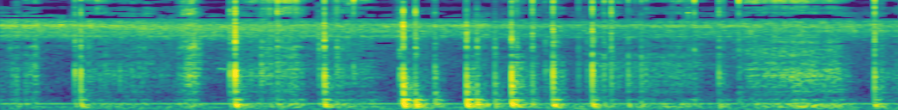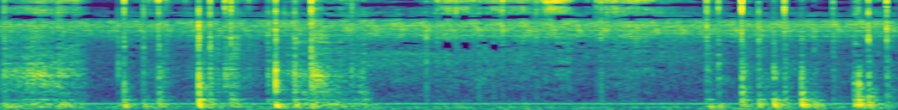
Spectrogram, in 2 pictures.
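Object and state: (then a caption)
Plastic outdoor bin. Long red-painted nails and fingertips tap and scratch the molded surface and rim of a large, hollow black textured plastic bin or garden container sitting outdoors on the ground beside grass, its contents not visible. About twenty short, dry clicks and taps stand out over soft scratching and a steady low hum. Each tap dies away almost at once.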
